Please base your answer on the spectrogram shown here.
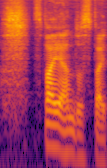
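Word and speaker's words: スパイvsスパイ: まよくあるねバーサスと読むかア読むかみたいな感じですけどもスパイアスパイと読みますはいでこれま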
